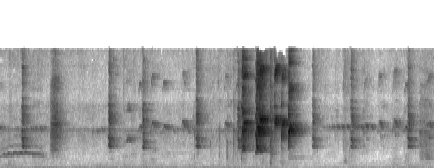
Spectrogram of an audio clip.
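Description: Small bird chirping repeatedly in short, high calls, with a louder run of chirps about three seconds in.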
